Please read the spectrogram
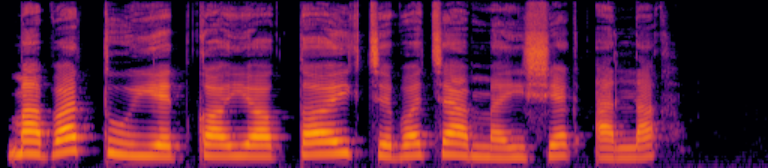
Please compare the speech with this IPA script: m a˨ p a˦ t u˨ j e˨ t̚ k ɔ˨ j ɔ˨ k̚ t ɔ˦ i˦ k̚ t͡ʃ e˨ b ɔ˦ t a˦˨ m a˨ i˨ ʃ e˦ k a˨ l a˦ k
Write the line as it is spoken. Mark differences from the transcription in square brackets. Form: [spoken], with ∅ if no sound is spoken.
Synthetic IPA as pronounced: m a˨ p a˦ t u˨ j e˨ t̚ k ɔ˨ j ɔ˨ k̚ t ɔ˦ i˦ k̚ t͡ʃ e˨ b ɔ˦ [t͡ʃ] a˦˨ m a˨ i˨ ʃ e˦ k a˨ l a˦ k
